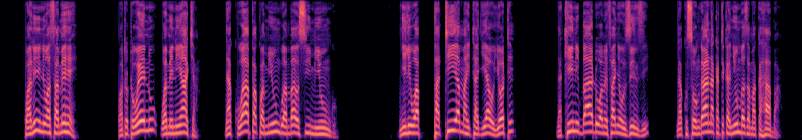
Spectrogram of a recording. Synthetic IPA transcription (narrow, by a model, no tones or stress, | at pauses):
kwanininiwasamɛhɛ | watɔtɔwɛnuwamɛniat͡ʃa̰ | nakuapakwamiuŋɡuambajɔsimiuŋɡṵ | niliwa | patiamahitaʄijaɔjɔtɛ | lakiniɓaɗɔwamɛfaɲauzinzi | nakusɔŋɡanakatikaɲumbazamakaɦaɓa̰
